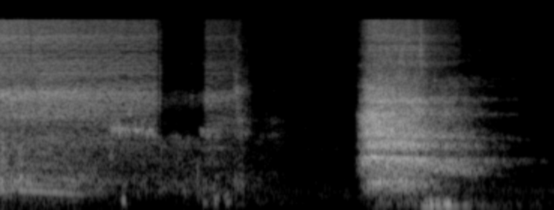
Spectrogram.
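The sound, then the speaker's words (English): People taking a deep breath together: a long airy breath with a short tail, a brief silence, then a second strong, whooshing breath that fades out, with no talking. “Can we all just take a deep breath together? Because that would be nice.”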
